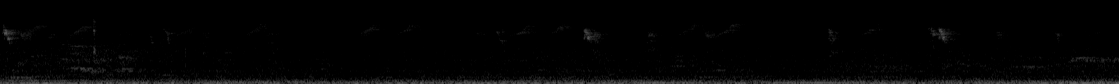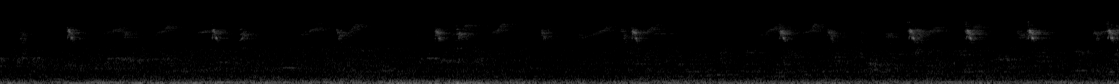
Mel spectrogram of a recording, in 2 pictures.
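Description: Small birds chirping: many short, high chirps in quick runs, coming more often in the second half, over a faint low background rumble.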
